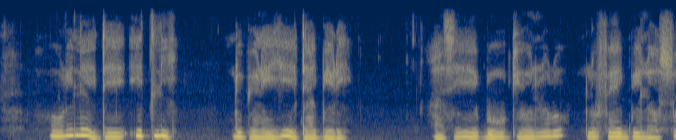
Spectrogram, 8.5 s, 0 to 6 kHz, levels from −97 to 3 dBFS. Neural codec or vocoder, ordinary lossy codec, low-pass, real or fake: none; none; 5.4 kHz; real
